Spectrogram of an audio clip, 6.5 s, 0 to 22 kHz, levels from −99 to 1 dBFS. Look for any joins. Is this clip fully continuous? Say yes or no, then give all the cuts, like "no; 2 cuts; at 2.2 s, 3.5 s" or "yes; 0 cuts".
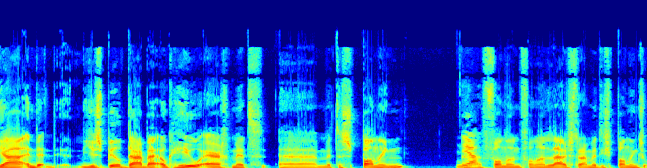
no; 1 cut; at 2.7 s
